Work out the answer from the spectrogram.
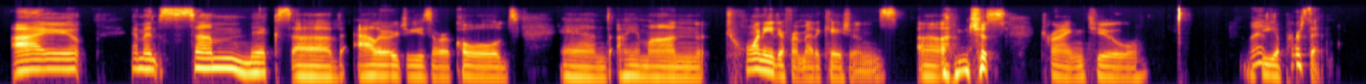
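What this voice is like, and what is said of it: Congested, sultry-sounding voice. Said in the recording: “Do you like the sultry sound of my voice? ... You sound sexy, honestly. I know that you're a little stuffed up”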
